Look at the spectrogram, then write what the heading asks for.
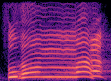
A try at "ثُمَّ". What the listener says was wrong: میم کی زبر کو کھینچنا نہیں، ثم ایسے نہیں، ثم رک جائیں گے، جھٹکا بھی نہیں، ثم جھٹکا بھی نہیں دیں گے، غلط ہو جائے گا.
